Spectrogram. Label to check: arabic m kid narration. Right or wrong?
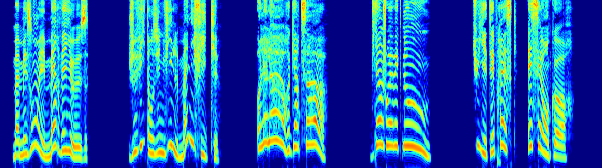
Wrong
